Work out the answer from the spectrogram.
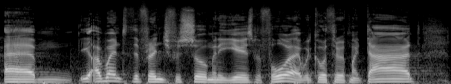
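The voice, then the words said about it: Scottish accent. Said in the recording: “You could never tell with your accent, but yes, everybody, he's actually from Scotland. ... He's not putting this on.”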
